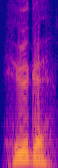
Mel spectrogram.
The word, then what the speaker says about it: hygge: Hygge is really, really correct pronunciation.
